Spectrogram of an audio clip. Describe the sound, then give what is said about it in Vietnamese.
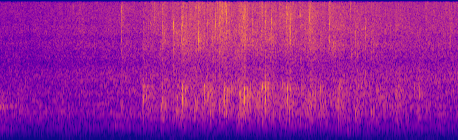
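Applause from a group rises after a couple of seconds, dense overlapping claps continuing steadily at moderate loudness until the end, over a soft background hiss. “hãy dâng cao trang vỗ tay để thể hiện cái tinh thần sẵn lòng”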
